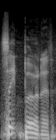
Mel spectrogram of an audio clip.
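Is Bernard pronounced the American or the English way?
English. Bernard is said with an English pronunciation. "is the correct term, ladies and gentlemen, if you are from England"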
